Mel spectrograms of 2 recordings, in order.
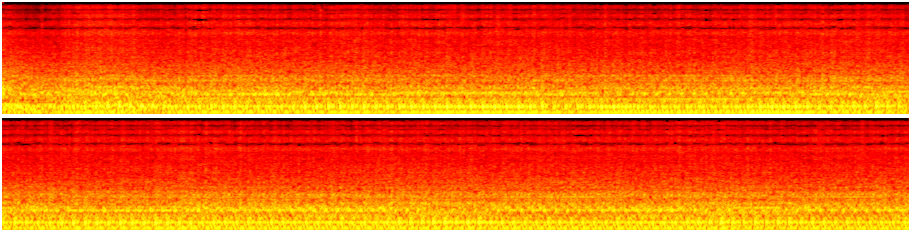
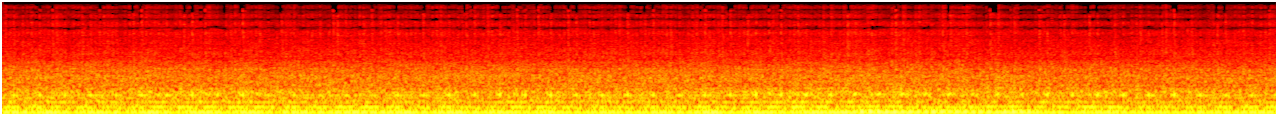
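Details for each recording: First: Abbot diesel engine in workshop repair: runs steady but rough with uneven low thrum and sharp knocks; a component was found snapped off the side of the engine, a part that should have been removed. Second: Abbot diesel engine on a very cold day, workshop test run after repair: steady, even low idle at about two pulses a second with no knocks or misses; running UJ later went out of balance and snapped a casting off.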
